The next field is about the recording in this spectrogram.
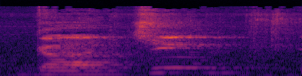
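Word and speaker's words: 干净: आई एन जी चिंग न चिंग गन चिंग गां चिंग इसका मतलब होता है क्लीन साफ सुथरा ठीक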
